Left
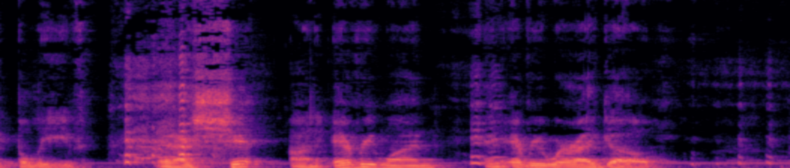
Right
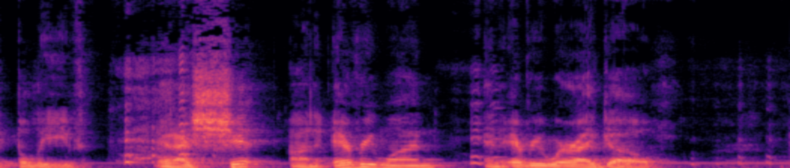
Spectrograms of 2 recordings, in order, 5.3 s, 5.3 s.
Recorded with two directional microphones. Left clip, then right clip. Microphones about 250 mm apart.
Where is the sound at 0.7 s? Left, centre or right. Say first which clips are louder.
Right 3 dB; centre.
